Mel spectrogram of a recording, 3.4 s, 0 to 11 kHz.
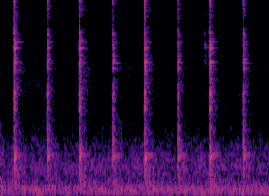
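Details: Reassembled 1911 New Haven Cunard Line kitchen pendulum clock on test after restoration: crisp, evenly spaced ticks about two and a half per second, steady beat with no stumbles; well-adjusted escapement, later ran well for over 24 hours.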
